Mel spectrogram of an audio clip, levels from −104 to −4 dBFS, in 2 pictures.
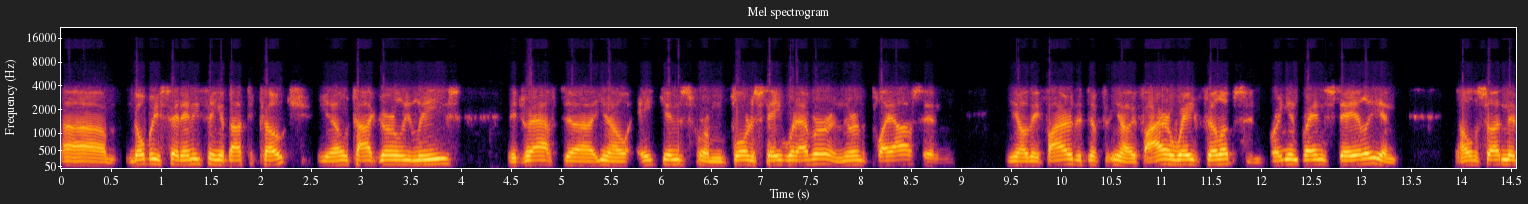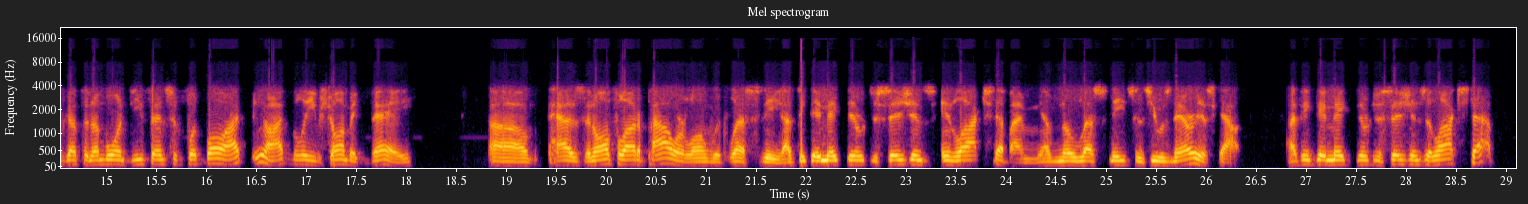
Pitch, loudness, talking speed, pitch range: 120 Hz, -19 LUFS, 210 wpm, 110-125 Hz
